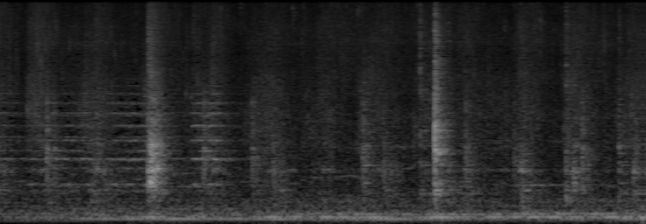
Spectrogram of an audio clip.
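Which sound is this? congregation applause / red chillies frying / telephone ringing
red chillies frying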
